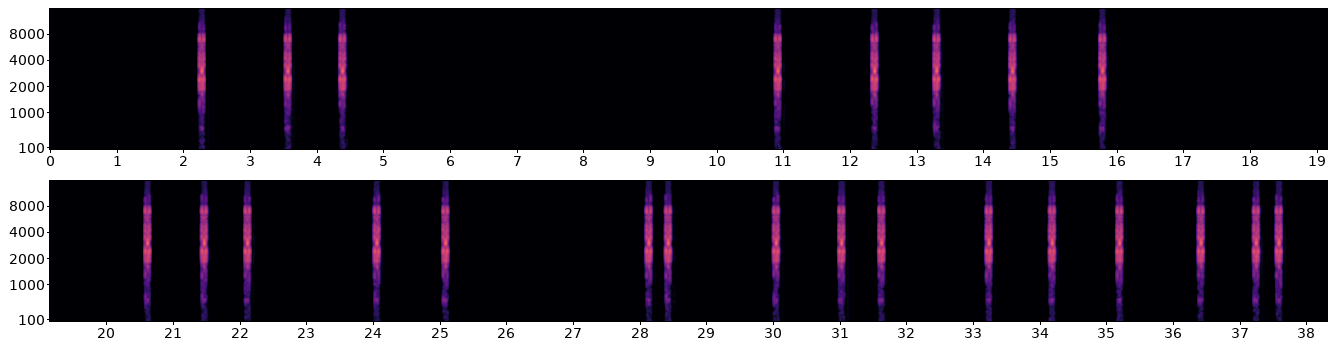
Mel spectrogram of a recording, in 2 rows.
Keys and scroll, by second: 1.1-3.1 typing, 3.8 ctrl+z, 3.9 ctrl+s, 9.7-16.9 typing, 19.4-20.5 typing, 21.7 Return, 22.0-31.6 typing, 33.0 Tab, 33.2-37.3 typing.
